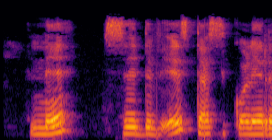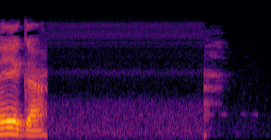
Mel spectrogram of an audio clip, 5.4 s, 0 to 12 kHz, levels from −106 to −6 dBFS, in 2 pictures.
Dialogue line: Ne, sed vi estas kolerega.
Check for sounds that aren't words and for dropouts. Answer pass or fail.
pass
